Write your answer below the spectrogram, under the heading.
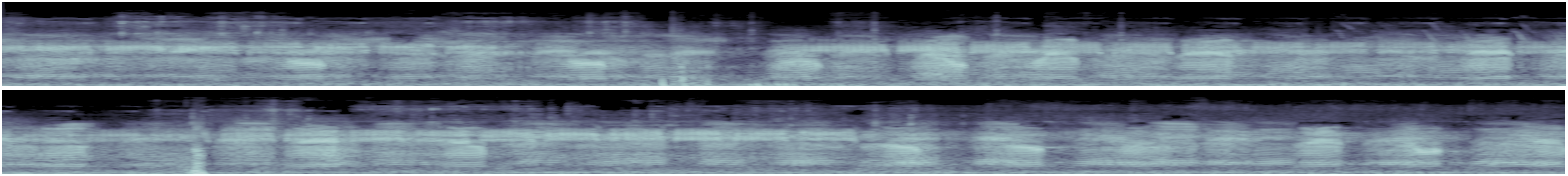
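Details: Large gathering of frogs croaking in rainwater pools after monsoon rain during mating; continuous overlapping pulsed croaks from many callers, fast and uneven, with a couple of sharp clicks.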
